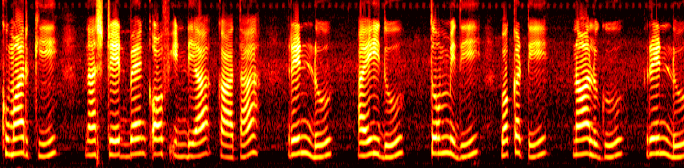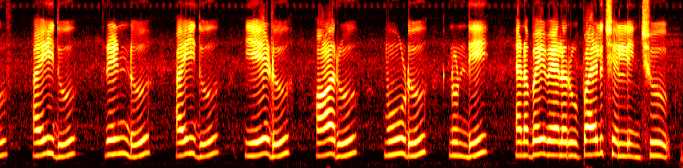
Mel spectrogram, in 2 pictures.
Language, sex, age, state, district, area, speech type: Telugu, female, 18-30, Andhra Pradesh, Kakinada, rural, read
